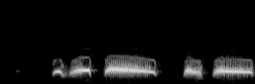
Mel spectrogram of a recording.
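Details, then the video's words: Spotted dove giving a thổ sấm style call, a low, mellow cooing phrase: two short hooting notes followed by a long drawn coo, then a pause and another short note and long coo, clean and close with no other sounds. "Tiếng chim cu gáy bài bản giọng hay"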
